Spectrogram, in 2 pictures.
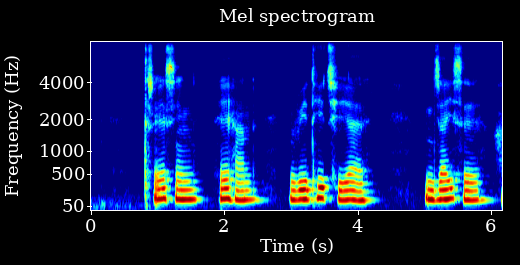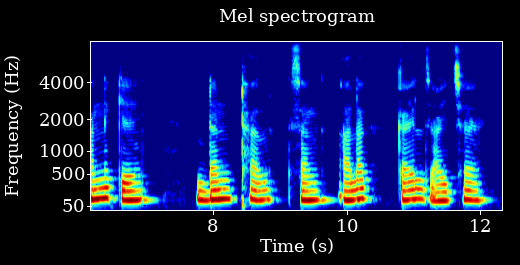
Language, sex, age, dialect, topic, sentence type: Maithili, male, 18-24, Eastern / Thethi, agriculture, statement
